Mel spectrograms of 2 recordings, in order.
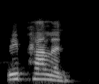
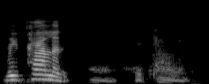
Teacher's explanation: So although the word has 3 syllables like repellent, when we pronounce individually, repellent, the stress is on the second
